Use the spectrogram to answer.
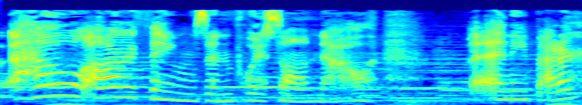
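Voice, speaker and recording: A woman's voice: high voice, animated, slow, gravelly, music in the background, exaggerated voice. A woman voicing a melancholy, refined young woman in a video game, wistful and formal. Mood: subdued, sorrowful. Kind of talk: English video game voice acting.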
